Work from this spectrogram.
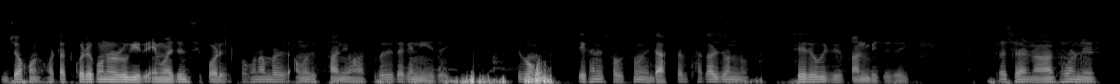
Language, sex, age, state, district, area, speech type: Bengali, male, 18-30, West Bengal, Jhargram, rural, spontaneous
